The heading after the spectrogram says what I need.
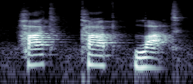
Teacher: The short O goes to ah.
